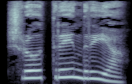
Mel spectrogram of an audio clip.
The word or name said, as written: ಶ್ರೋತ್ರೇಂದ್ರಿಯ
